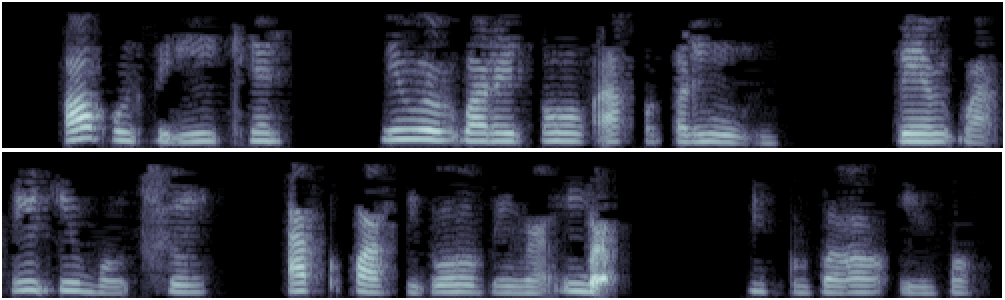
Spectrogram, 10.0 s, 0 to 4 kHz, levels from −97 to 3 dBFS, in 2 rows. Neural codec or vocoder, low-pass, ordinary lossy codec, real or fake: autoencoder, 44.1 kHz, a latent of 192 numbers a frame, MeloTTS; 3.6 kHz; MP3, 16 kbps; fake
